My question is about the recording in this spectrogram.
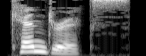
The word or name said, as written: kendrix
